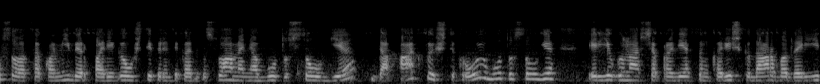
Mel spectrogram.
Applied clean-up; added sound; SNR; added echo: neural separator model SepFormer DNS4.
